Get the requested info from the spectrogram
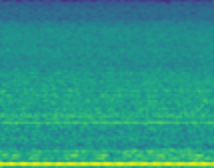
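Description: Steady low hum with faint hiss, the background noise of the recording with nothing else happening.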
